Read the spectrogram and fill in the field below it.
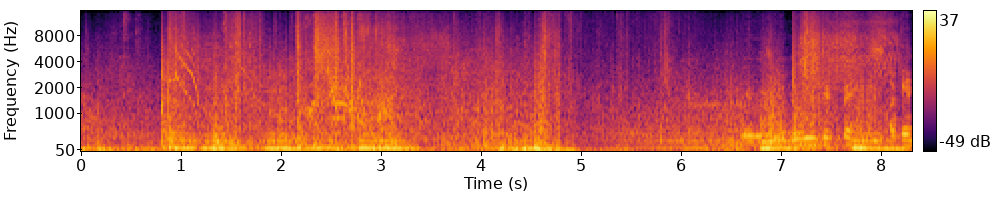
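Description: A lightsaber hums and swooshes as it swings.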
